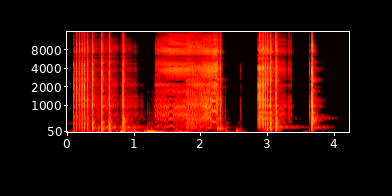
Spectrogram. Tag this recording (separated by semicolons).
creaking; squeak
